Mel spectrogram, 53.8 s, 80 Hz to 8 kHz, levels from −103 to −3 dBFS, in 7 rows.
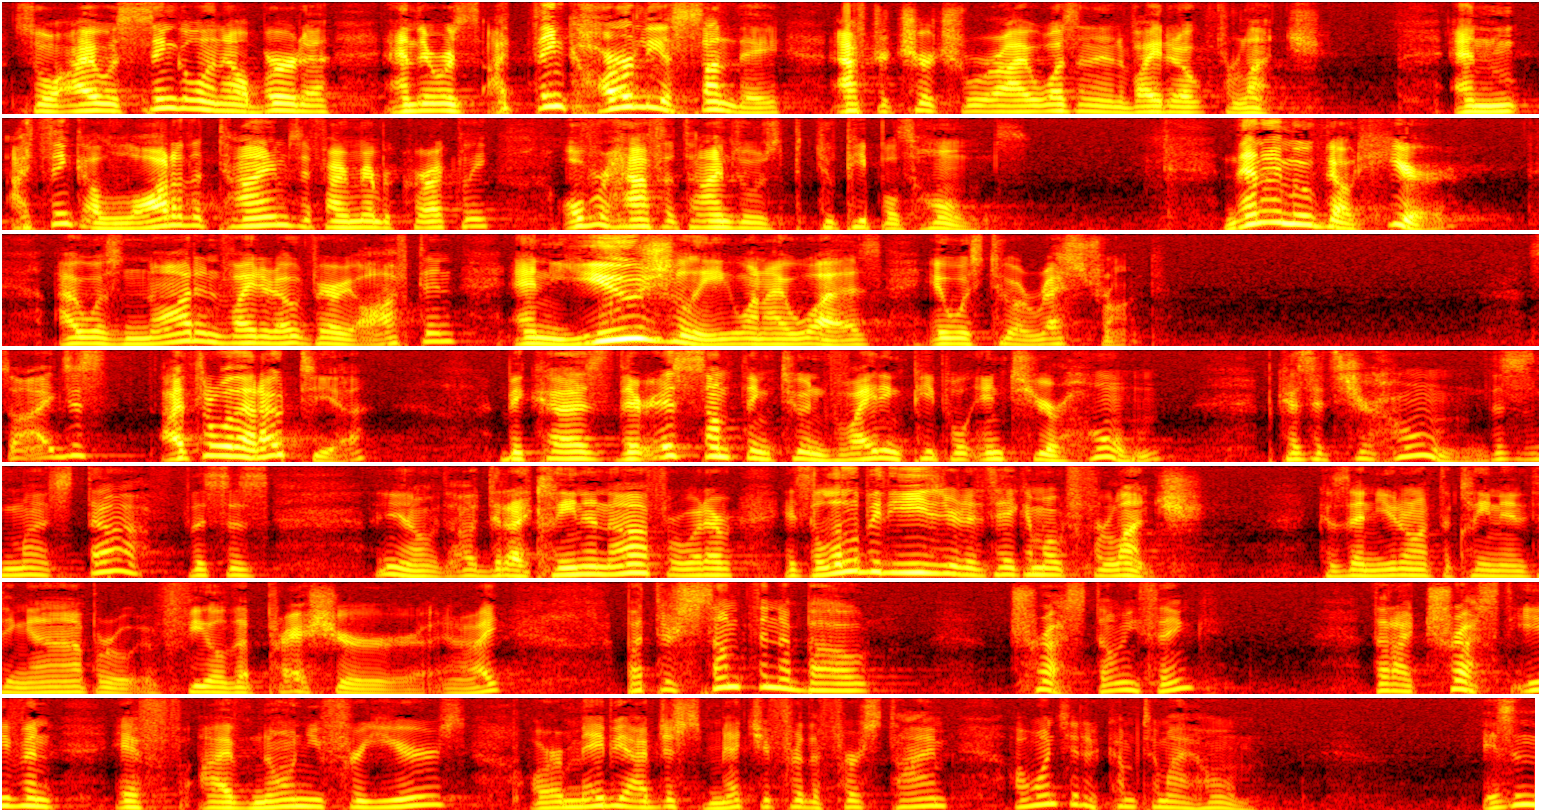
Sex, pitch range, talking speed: male, 145-195 Hz, 185 wpm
